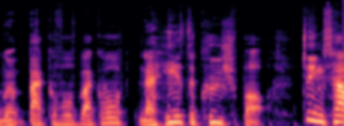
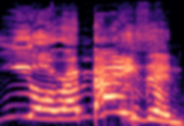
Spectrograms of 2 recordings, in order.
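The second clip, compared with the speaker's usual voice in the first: much higher, louder and slow; shouted compliment; 13 semitones higher, 7 dB louder, much slower than usual. Retold or imitated. Shoplifter hurling compliments mid-argument, angry shout. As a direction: yell praise as if picking a fight. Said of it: "but just shouting".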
